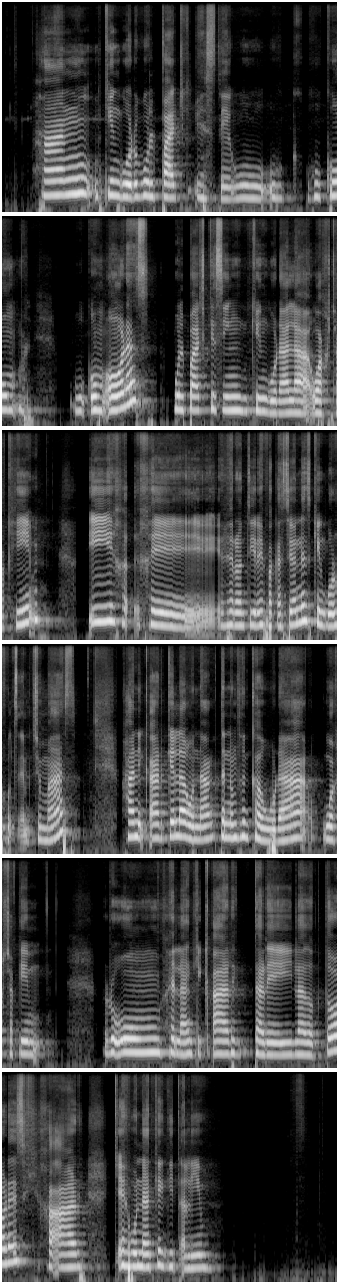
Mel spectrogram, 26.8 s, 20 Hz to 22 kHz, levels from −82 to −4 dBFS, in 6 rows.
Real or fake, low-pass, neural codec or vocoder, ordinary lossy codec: fake; none; autoencoder, 48 kHz, 128 numbers a frame, DAC-VAE, trained on Japanese speech; none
